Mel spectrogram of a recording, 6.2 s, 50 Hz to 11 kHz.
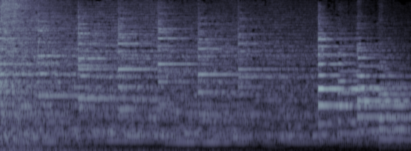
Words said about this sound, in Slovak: Bolo 11 hodín. Zvony nad krajinou.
